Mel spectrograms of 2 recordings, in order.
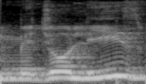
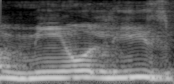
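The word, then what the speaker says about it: mjölis: इसका प्रोनाउंसिएशन मिजोलीज भी है और मियोलीज भी है, क्योंकि फॉरेन लैंग्वेज का वर्ड है, इंग्लिश लैंग्वेज का वर्ड नहीं है।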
